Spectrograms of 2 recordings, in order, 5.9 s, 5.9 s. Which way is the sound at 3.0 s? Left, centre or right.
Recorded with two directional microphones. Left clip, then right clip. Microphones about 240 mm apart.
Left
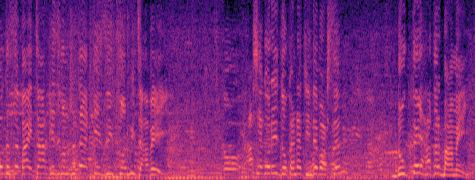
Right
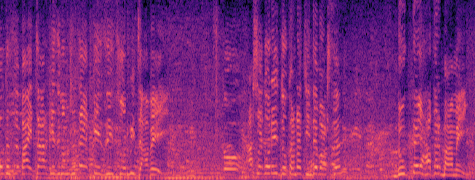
Centre.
